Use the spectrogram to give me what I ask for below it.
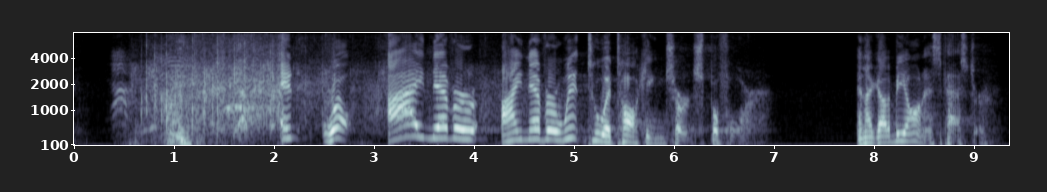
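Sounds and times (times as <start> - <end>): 
audience clapping: 0.4 - 5.5
voices calling out and cheering: 0.4 - 5.8
speech: 2.1 - 6.9, 7.8 - 9.2.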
